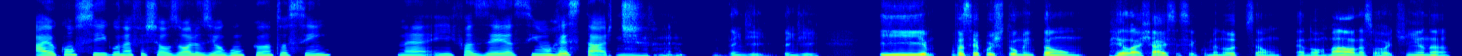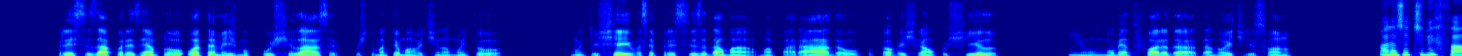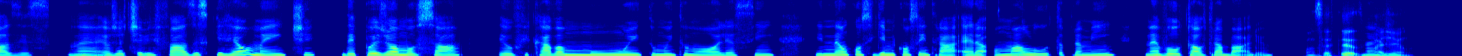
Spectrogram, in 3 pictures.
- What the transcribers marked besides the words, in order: in English: "restart"; laugh; other background noise
- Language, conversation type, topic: Portuguese, podcast, Qual estratégia simples você recomenda para relaxar em cinco minutos?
